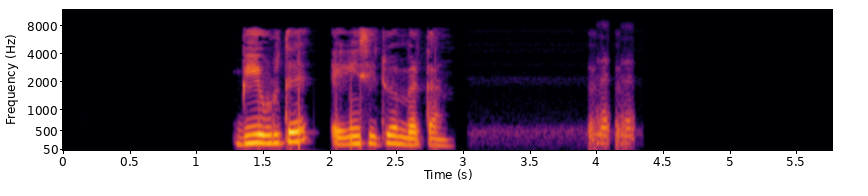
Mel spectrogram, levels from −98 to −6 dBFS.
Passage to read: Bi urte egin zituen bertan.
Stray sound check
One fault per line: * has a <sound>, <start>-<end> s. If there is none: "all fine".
* has a laugh, 3.9-4.3 s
